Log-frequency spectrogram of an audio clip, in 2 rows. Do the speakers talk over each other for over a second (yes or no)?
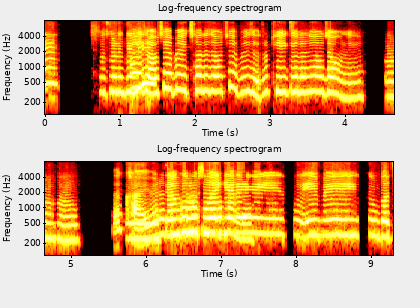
yes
